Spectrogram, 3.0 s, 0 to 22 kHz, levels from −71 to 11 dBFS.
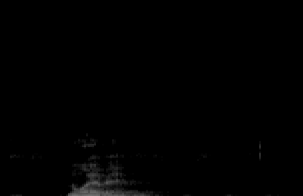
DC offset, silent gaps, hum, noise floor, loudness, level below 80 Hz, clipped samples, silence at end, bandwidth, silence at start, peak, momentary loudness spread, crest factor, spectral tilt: under 0.1%; none; none; -72 dBFS; -42 LUFS; -70 dBFS; under 0.1%; 0.4 s; 7.6 kHz; 0.1 s; -24 dBFS; 26 LU; 22 dB; -6 dB/octave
